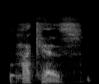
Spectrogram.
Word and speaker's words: Jaquez: How to pronounce Jaquez. I knew we didn't have it. Jaquez.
